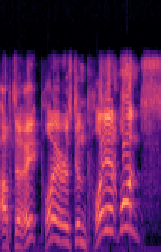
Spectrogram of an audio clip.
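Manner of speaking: slow, high-pitched announcing voice. Trying the announcer bit again on another feature: Smash announcer voice. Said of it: "that sounds better".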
